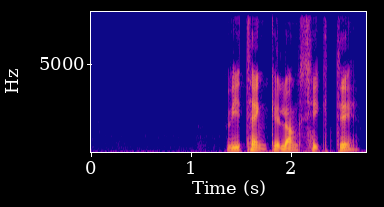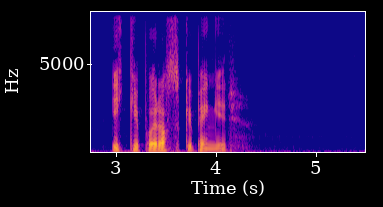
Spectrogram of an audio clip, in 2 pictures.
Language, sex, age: Norwegian, male, 30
